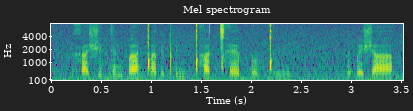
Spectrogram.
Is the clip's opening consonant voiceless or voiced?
voiceless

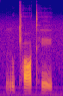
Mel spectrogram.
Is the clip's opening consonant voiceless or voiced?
voiced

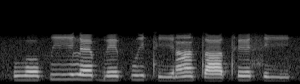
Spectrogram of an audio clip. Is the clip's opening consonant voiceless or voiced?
voiced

